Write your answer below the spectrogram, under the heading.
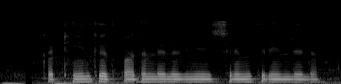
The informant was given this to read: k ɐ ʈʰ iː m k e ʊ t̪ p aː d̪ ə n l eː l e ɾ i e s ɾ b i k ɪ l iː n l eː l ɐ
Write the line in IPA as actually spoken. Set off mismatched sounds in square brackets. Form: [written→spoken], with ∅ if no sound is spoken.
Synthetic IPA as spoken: k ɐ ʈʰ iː [m→n] k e ʊ t̪ p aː d̪ ə n l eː l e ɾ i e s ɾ [b→m] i k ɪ [l→ɾ] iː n l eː l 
